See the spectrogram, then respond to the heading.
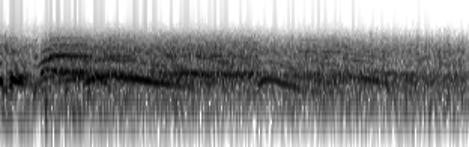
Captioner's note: cheers and applause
